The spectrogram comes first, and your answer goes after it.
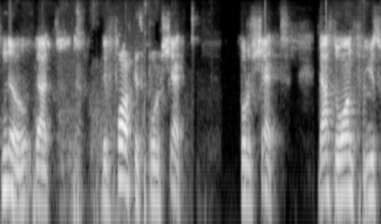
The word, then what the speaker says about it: fourchette: But just know that the fork is fourchette. Fourchette. That's the one used for eating. Fourchette is spelled F-O-U-R.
